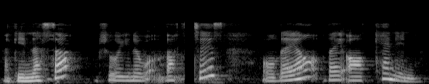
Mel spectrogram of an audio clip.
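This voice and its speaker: Low-voiced Welsh woman teaching. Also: sing-song, moderate pace, muffled recording. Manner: instructional, enunciating words and repeating them. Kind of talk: scripted online language lesson.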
